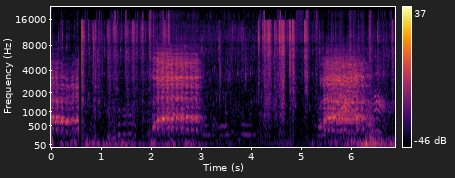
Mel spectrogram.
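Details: On a handmade goat farm in Japan after a heavy December 2023 snowfall, goats venture warily across the snow, giving three long nasal bleats spaced about three seconds apart, with clicks and rustling between them.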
